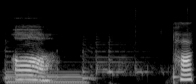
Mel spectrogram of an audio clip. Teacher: Note that the O is pronounced as an aw sound.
